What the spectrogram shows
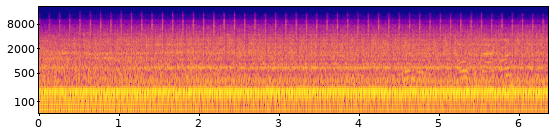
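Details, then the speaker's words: DT360 diesel with P7100 pump, after refitting injector with new crush washer: steady sharp ticking puff about four per second over idle, still leaking compression; suspected hardened silicone on crush washer prevented sealing. "Well, as you could hear, started up again, still leaking. I think what happened is we used like a silicone to hold those crush washers onto the injectors while we were putting them down in the hole."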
